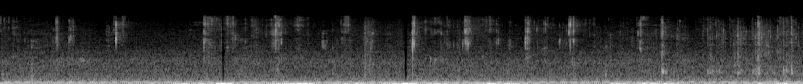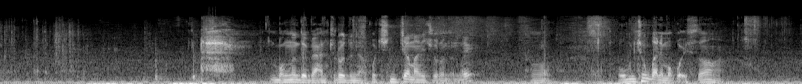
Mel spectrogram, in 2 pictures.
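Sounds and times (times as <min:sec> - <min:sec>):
crunchy chewing: 0:00.0 - 0:10.8, 0:15.3 - 0:16.0
steady low hum: 0:00.0 - 0:16.0.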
